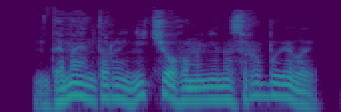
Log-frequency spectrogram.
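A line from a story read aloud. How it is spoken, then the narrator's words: Excited exclamation. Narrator (Ukrainian): збуджено вигукнув Гаррі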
